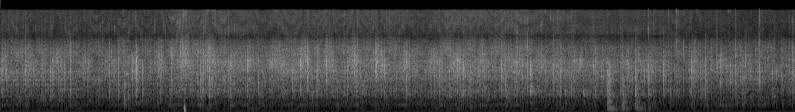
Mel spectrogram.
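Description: Tender neem leaves sizzling and crackling steadily in hot oil as they fry crisp, with a single sharp knock about four seconds in.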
